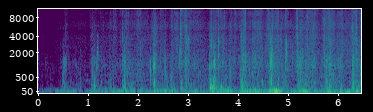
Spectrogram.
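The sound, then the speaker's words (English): Footsteps of a long-distance walker outdoors at midday, a steady rhythm of many soft footfalls at an even pace, alone with no voices. “We've certainly been walking for a while now.”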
